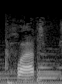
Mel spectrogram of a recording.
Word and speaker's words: Platt: A-L-E-N. – Where are you from? – From Slovenia. – What's your name? – Platt Johnson. – Platt, can you spell that? – P-L-A-T-T.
